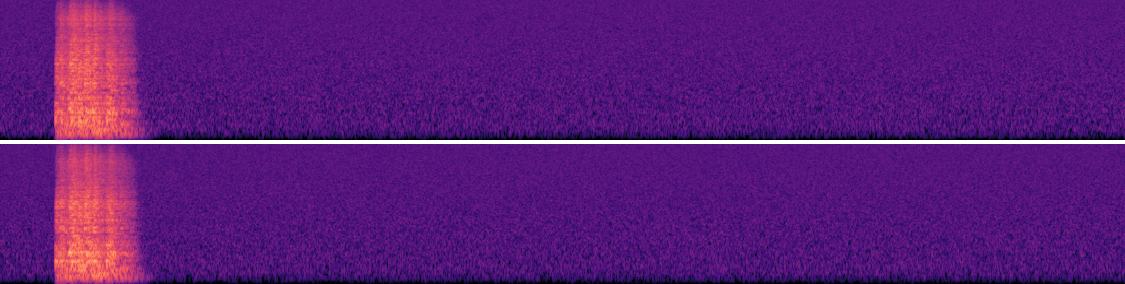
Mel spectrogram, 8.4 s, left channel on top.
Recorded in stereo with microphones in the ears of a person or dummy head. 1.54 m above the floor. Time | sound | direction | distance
0.4 | an explosion | centre (ahead or behind) | 1.7 m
